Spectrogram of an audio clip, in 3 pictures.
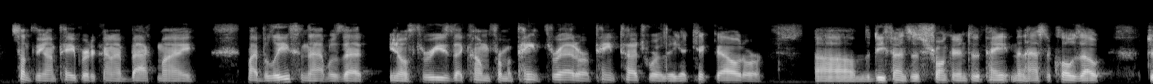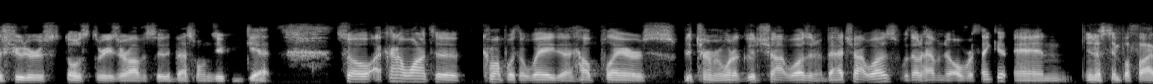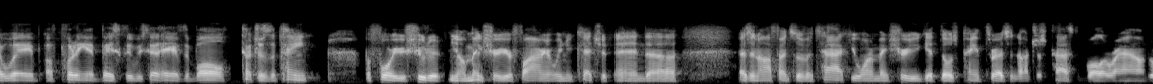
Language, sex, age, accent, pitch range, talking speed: English, male, 30-49, American, 95-110 Hz, 250 wpm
